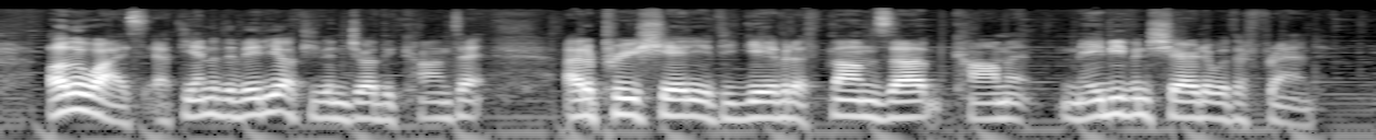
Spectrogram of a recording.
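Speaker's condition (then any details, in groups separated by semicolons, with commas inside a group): No condition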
